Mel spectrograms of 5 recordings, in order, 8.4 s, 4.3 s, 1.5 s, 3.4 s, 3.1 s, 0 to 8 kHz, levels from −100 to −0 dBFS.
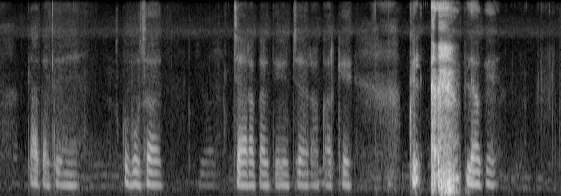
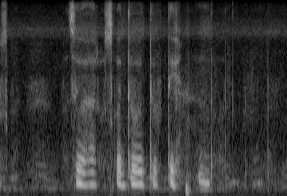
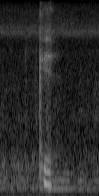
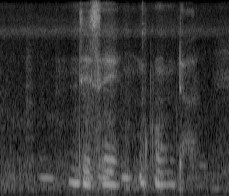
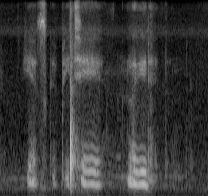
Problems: constant background noise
